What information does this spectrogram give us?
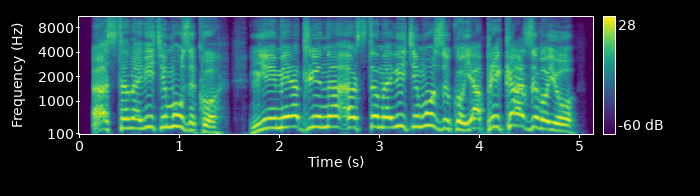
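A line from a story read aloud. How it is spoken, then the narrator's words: Shouted. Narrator (Russian): Гораций прокричал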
